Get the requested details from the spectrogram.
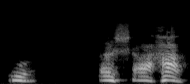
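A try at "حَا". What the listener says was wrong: একটু টেনে পড়েন, হা লেটারটার নাম কি? 1 সেকেন্ড লং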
